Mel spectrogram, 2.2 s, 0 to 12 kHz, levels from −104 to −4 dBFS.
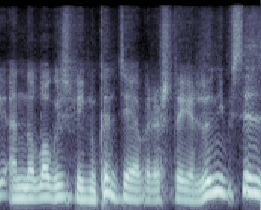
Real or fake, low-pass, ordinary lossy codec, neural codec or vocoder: fake; 10.8 kHz; AAC, 64 kbps; codec, 16 kHz in and 24 kHz out, 0.4 kbps, LongCat-Audio-Codec, four codebook decoder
